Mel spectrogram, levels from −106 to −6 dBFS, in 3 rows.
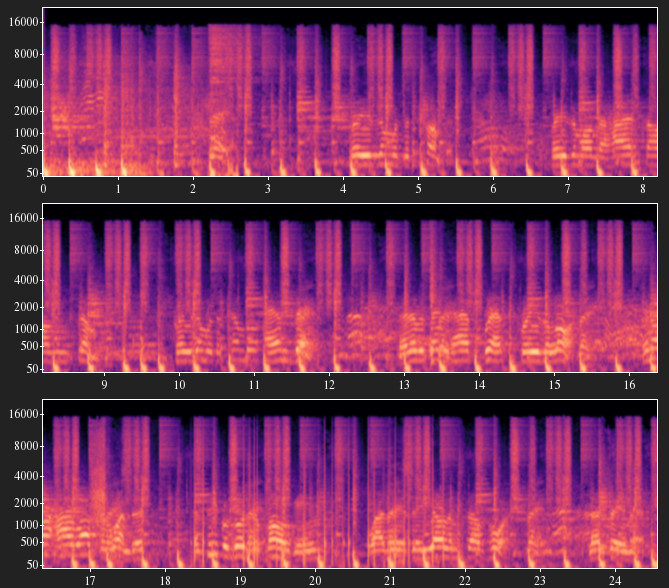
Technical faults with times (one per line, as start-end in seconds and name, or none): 18.33-21.71 train of clicks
